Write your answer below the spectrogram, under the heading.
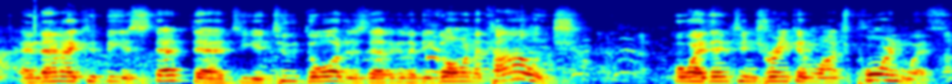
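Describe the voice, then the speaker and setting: A New York accent at a fairly quick pace, with noticeable background noise. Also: man, high pitch for a man, ordinary pitch variation. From New York (Queens, near Nassau County). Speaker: stand-up comedian. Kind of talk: stand-up.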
